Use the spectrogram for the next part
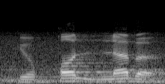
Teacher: حروف قلقلہ، قلقلہ کہتے ہیں ظاہر کرنے کو، یعنی ان حروف کو جب پڑھیں گے تو ظاہر کریں گے، جیسے خاص طور پر جب سکون سے ہوگا نا، جزم ہوگی، جیسے یقلب، با کے اوپر جزم ہے تو اس کو ہم اس پر قلقلہ کریں گے، اس کو ظاہر کر کے پڑھیں گے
